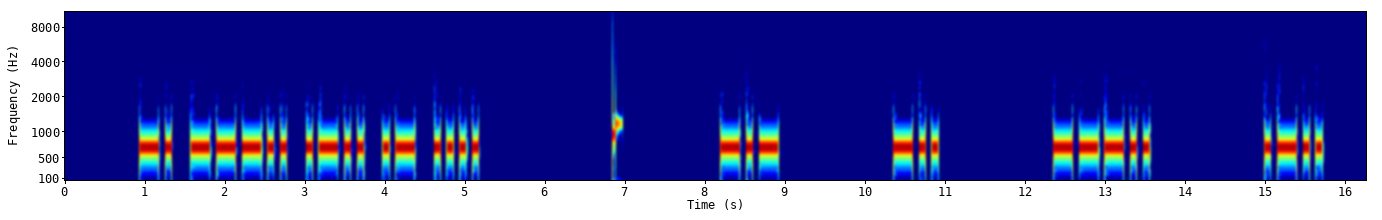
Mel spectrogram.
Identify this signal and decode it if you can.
Morse code, heard as a keyed tone, about 15 wpm, spaced as for 8 wpm, 700 Hz. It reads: N8LAH KD8L
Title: USA Call Signs - 6x Character Spacing - 15wpm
